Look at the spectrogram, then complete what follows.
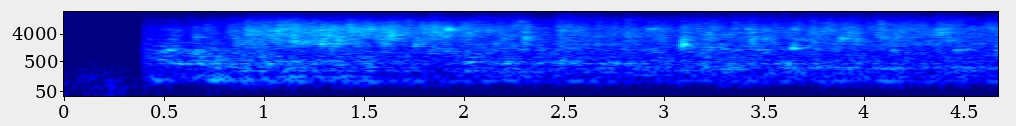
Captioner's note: water splashing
